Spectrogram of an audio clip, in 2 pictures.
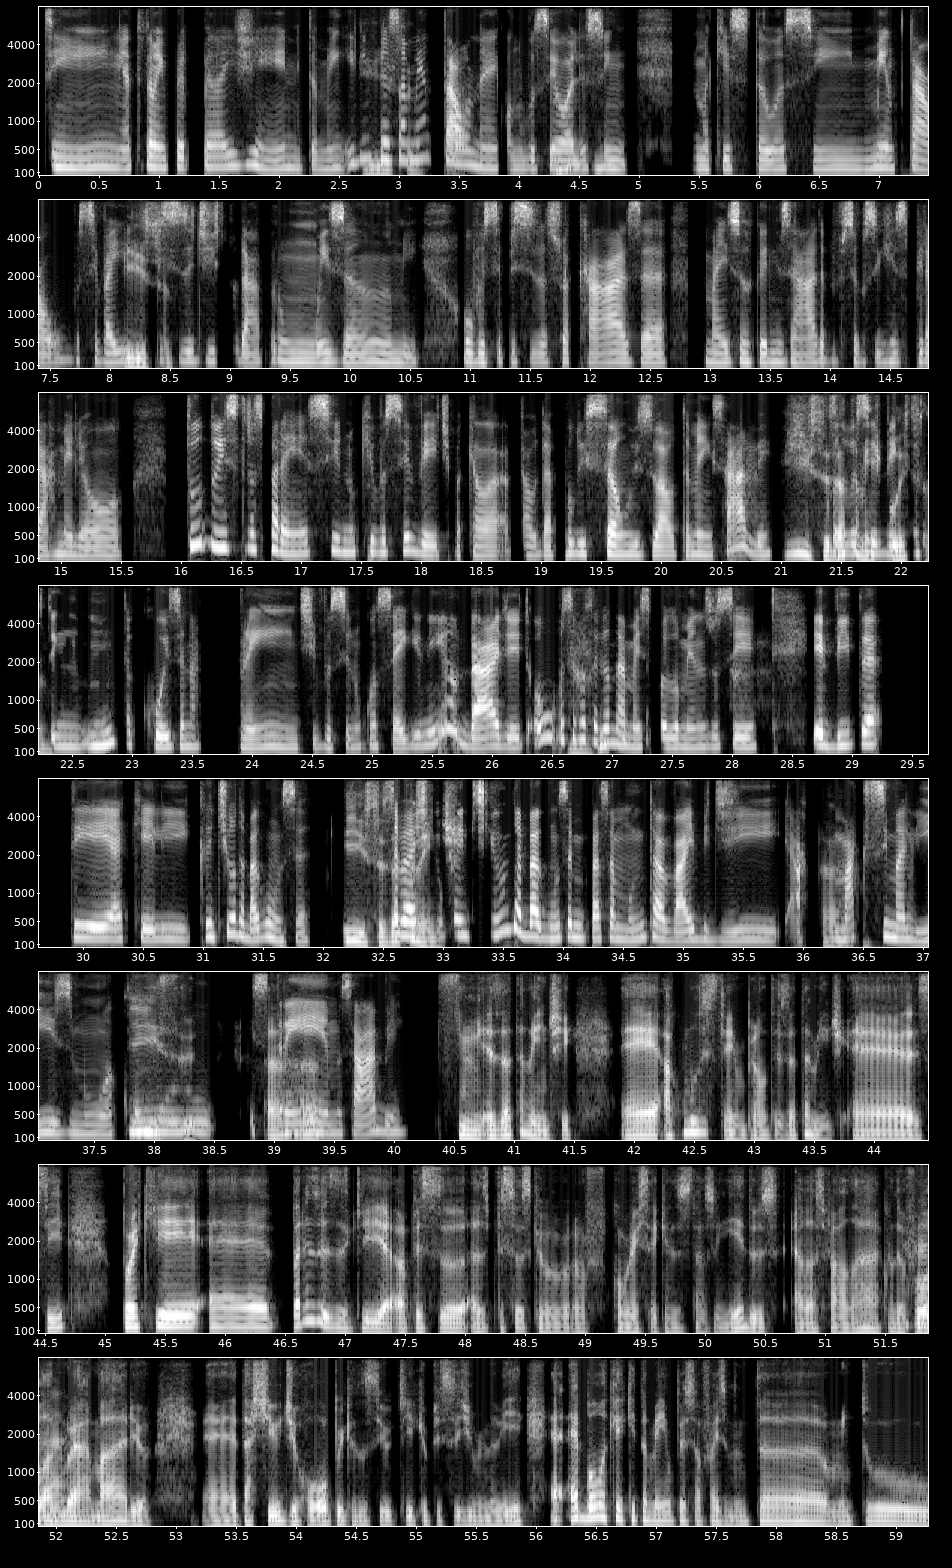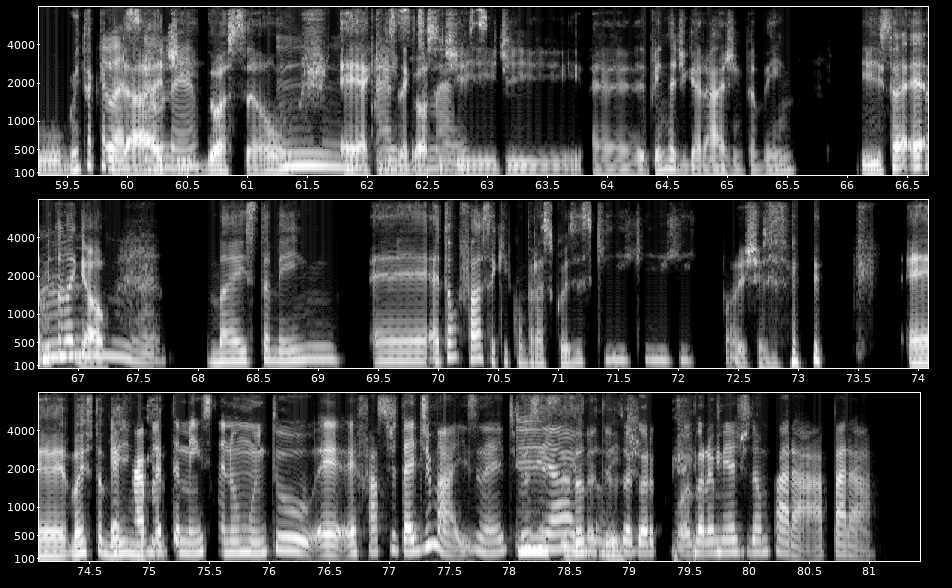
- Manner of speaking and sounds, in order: tapping; unintelligible speech; other background noise; laugh; in English: "vibe"; laugh; unintelligible speech; laugh
- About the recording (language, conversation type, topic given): Portuguese, podcast, Como o minimalismo impacta a sua autoestima?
